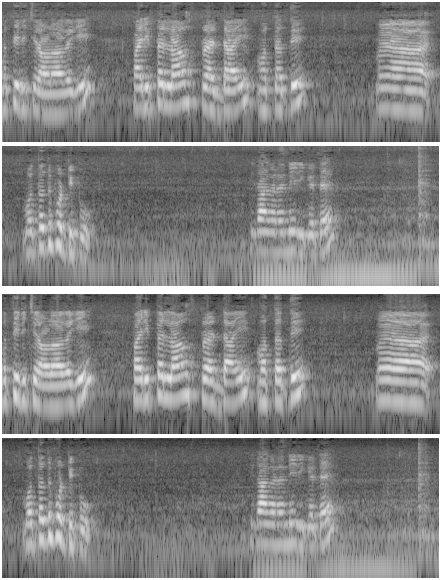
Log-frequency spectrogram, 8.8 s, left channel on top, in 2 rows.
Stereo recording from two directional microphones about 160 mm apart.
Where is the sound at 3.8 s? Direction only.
65° right (ahead or behind).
